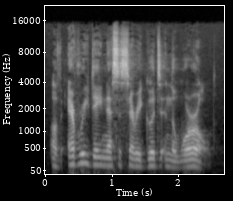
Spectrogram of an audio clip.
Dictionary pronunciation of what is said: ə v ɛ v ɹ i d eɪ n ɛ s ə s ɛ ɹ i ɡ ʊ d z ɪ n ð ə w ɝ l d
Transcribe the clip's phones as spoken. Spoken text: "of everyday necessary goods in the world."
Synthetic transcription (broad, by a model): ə v ɛ v ɹ i d eɪ n ɛ s ə s ɛ ɹ i ɡ ʊ d z ɪ n ð ə w ɝ l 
